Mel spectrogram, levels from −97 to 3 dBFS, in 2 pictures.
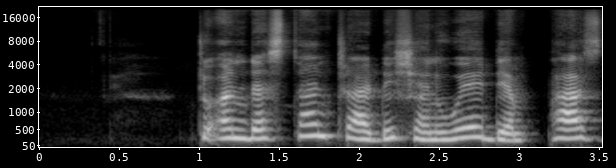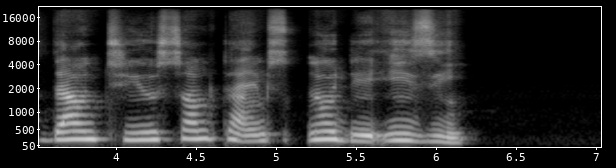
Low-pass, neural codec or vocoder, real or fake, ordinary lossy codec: none; autoencoder, 48 kHz, 128 numbers a frame, DAC-VAE, trained on Japanese speech; fake; none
